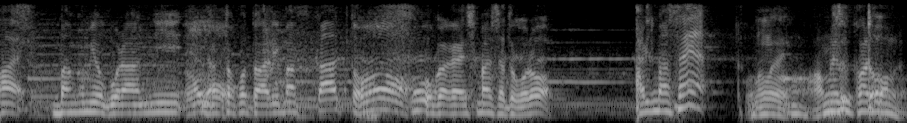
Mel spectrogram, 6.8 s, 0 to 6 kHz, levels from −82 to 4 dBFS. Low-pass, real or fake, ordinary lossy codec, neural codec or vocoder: 5.4 kHz; fake; none; codec, 16 kHz, 8 kbps, FunCodec, trained on Chinese and English, 25 frames a second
